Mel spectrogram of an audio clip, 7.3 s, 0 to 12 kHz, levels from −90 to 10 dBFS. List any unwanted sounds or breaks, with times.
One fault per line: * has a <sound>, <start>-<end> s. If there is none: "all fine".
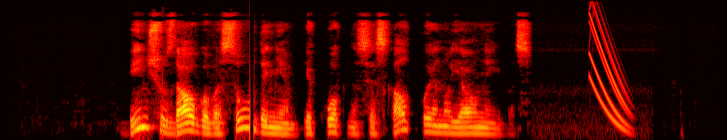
* has a dropout, 2.5-2.5 s
* has a chirp, 5.9-6.4 s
